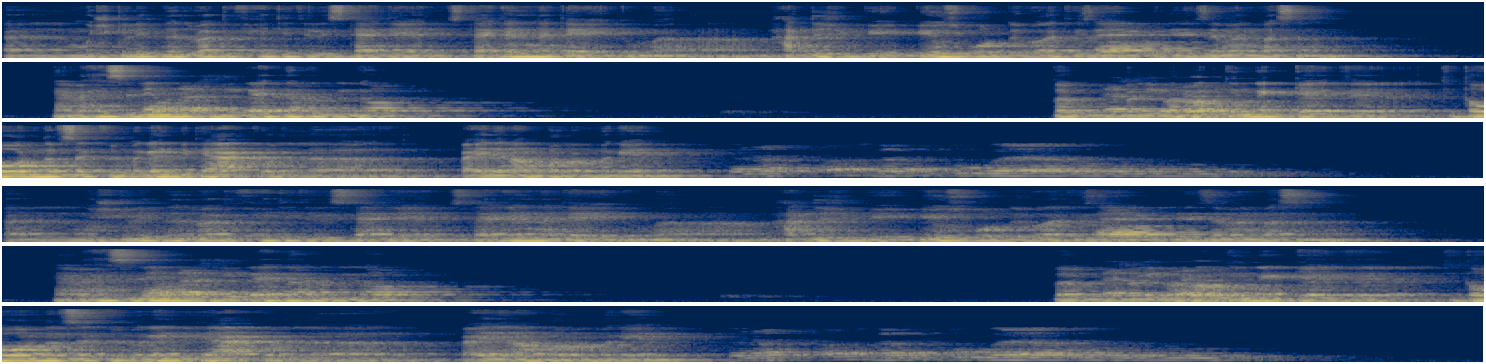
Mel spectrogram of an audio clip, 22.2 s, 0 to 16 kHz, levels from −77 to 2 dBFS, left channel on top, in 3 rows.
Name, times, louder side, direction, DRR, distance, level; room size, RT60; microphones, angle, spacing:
voice 1, 0.0-6.7 7.7-9.3 12.7-18.2, left 2 dB, 50° left, 1 dB, 0.3 m, -22 dB
voice 2, 8.1-9.4 12.9-13.5 18.4-21.1, equal, 35° right, -10 dB, 1.2 m, -28 dB
2.9 x 2.2 x 2.9 m, 1.2 s
head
